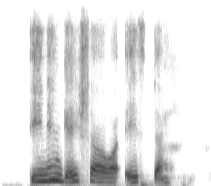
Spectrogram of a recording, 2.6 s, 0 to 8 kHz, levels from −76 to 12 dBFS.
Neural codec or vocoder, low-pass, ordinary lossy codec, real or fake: codec, 16 kHz, 0.9 kbps, LongCat-Audio-Codec; 7.2 kHz; Opus, 32 kbps; fake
